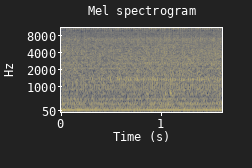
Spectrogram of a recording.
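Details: 2013 Jeep Compass after fixing a no-start: fuse 23 (ASD circuit feeding coils and injectors) kept blowing from a short at a capacitor behind the engine, now repaired. Smooth even steady idle, no knocks or misses; normal idle.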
